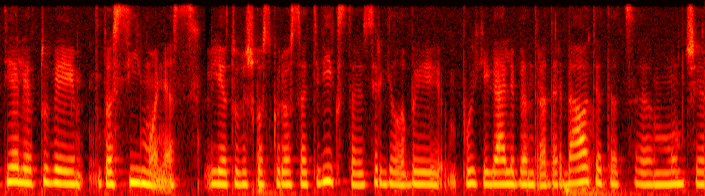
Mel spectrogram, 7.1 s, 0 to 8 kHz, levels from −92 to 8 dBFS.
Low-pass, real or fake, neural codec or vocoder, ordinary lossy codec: 7.2 kHz; real; none; Opus, 64 kbps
